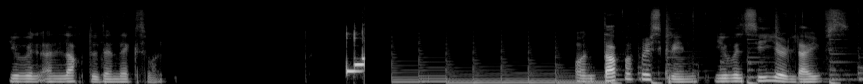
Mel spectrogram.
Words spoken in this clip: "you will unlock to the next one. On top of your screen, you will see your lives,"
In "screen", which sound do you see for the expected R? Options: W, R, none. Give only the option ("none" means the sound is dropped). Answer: R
